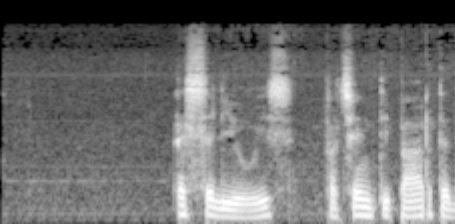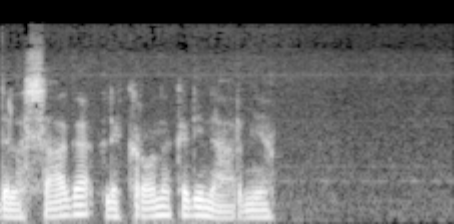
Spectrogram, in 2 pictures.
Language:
Italian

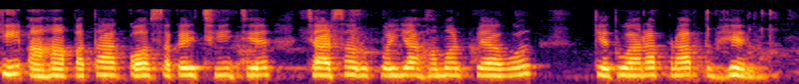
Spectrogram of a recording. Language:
Maithili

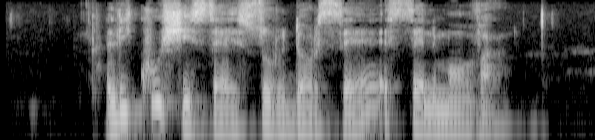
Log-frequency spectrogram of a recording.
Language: Esperanto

